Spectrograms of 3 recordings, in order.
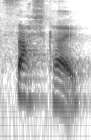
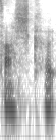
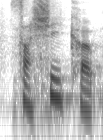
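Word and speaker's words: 刺し子: people think so chic oh but it is pronounced sashko it's pronounced sashko it means little staff or little Pierce and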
